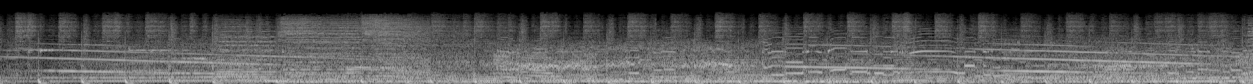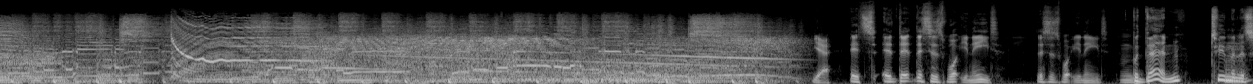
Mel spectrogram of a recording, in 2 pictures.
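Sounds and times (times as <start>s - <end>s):
car engines roaring in a TV car chase: 0.0s - 20.6s
dense frantic TV score: 0.0s - 20.6s
highway patrol sirens wailing: 0.0s - 20.6s
tyres screeching in a TV car chase: 1.4s - 13.1s, 14.2s - 20.6s
speech: 21.1s - 25.0s.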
